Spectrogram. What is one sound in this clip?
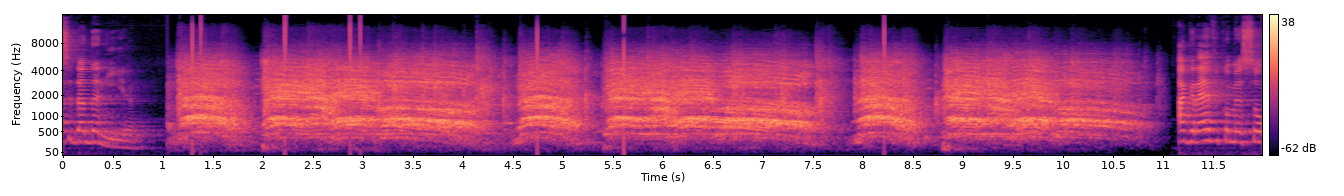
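A large crowd of women and men chants loudly together in bursts.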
